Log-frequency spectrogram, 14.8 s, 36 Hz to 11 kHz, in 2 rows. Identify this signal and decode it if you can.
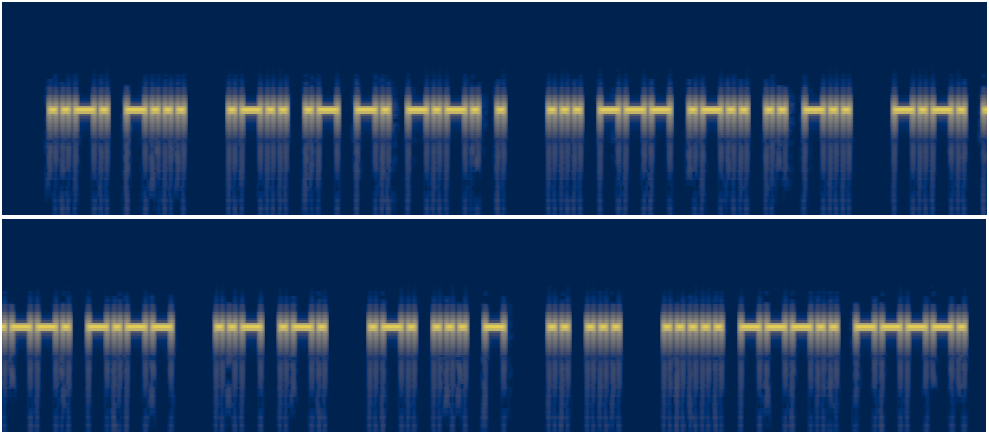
Morse code, heard as a keyed tone, about 25 wpm, 600 Hz. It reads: FB LANCE SOLID CPY UR RST IS 589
